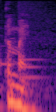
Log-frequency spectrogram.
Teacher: Akibatnya, perkataan tersebut diucapkan sebagai teman, di mana vokal A menjadi lebih berbunyi nasal atau sengau. Berikutan pengaruh konsonan sengau ma yang terletak di awal dan ne di akhir. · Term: penasalan vokal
